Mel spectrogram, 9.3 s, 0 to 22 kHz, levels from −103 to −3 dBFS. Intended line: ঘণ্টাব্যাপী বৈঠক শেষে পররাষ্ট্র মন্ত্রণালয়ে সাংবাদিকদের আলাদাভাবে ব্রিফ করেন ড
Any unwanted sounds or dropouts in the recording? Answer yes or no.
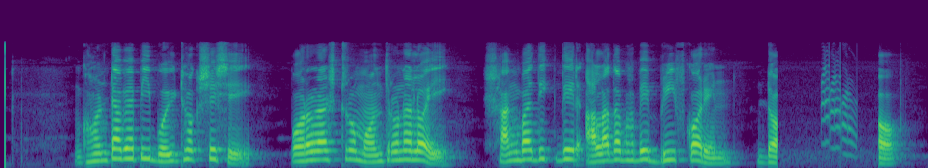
yes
